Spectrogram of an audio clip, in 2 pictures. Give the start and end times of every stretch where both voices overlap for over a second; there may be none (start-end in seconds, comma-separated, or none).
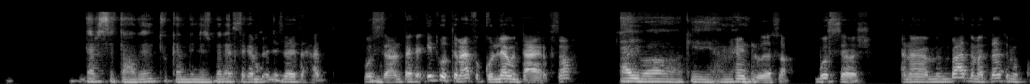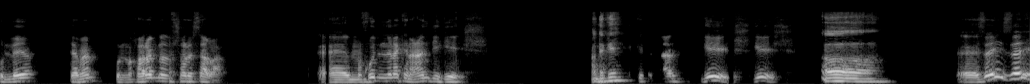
none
